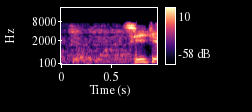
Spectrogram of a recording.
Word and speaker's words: sick: SICK, सिक, SICK सिक, लेकिन SEEK सीक। हाँ, ये ज्यादा लंबा जाएगा, ये सीक जो है लंबा खींचेगा और सिक जो है शॉर्ट रहेगा।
